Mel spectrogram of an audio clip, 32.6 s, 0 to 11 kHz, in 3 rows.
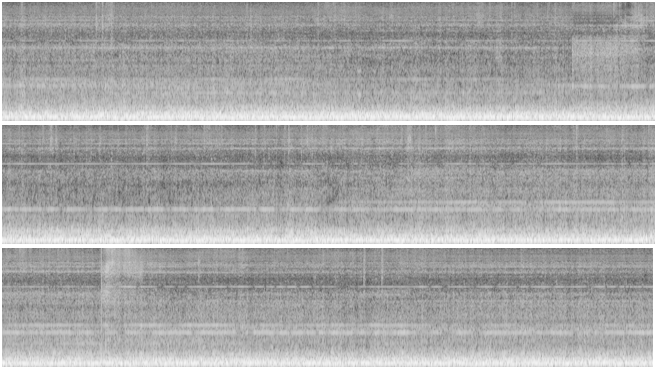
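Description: Cabin noise of an ATR 72 turboprop airliner on approach: a loud, steady deep rumble of the engines and propellers, with a faint steady whine above it.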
